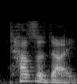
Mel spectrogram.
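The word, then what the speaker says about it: Tasaday: this is 50 years ago they discovered that tazadai tribe die being spelled d-a-y it's pronounced in the Philippines the tazadai tribe who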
